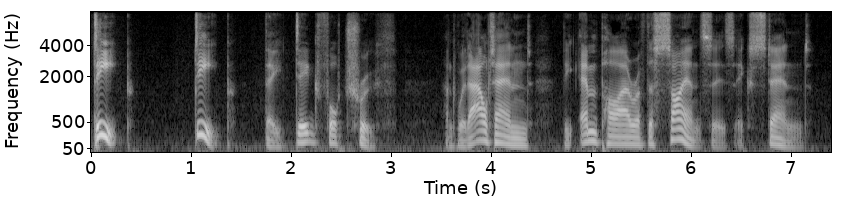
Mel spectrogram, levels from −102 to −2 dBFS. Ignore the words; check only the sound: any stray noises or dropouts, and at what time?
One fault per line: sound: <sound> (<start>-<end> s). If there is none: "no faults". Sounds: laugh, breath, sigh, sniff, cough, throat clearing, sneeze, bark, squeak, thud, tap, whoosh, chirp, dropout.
no faults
